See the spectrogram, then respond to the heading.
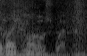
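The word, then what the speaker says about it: Lycaon: Oh god, you tell him Lycan. Or Lycon, however the hell it's pronounced. Oh no, they say Lycon.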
